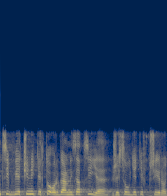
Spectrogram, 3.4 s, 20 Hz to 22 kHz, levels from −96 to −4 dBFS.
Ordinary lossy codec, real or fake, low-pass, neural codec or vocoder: Opus, 64 kbps; real; 7.2 kHz; none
